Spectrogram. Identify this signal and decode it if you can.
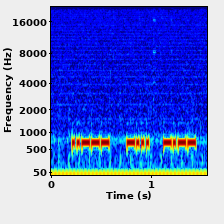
Morse code, heard as a keyed tone, about 50 wpm, spaced as for 36 wpm, 680 Hz. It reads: 2 BY
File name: archived / CRSnet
